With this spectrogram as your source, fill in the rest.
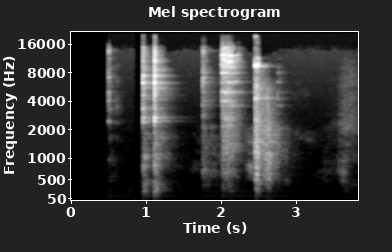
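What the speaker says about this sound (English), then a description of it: "we're just gonna mix this into the flour" Utensil clinks and scrapes against a bowl as baking soda and baking powder are mixed into flour for an applesauce spice cake, several short bursts in an irregular rhythm, close and clear with no talk.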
